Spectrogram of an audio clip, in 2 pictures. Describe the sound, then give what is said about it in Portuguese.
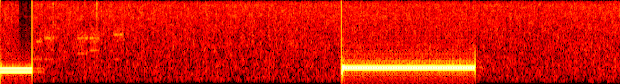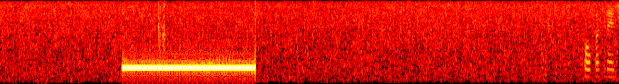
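Telephone ringback tones sound on a line while a call is being transferred: two long, steady, mid-pitched tones of about two seconds each, with a short tone at the start and faint line hiss in the silent gaps. “fica na linha mais um minutinho, que eu vou transferir você agora, o pessoal vai te atender. Demora um minutinho só, tudo bem? Tudo bem. Transferência.”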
